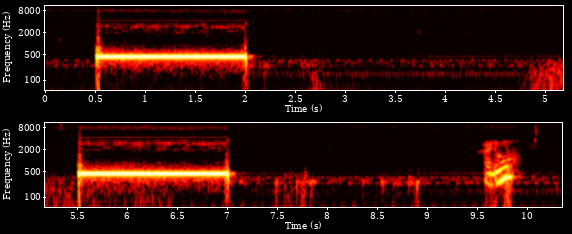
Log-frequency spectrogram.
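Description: Telephone ringback tone on an outgoing call: two long steady beeps several seconds apart, loud and clean against near silence, followed by a brief clatter as the line is picked up.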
